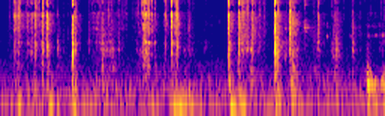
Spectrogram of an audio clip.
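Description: A solid orange bar of soap held in the hand is scraped and shaved with a metal blade, producing crumbly shavings. The result is a series of short, dry, bright scraping and crackling strokes with quick gaps between them and almost no low end.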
